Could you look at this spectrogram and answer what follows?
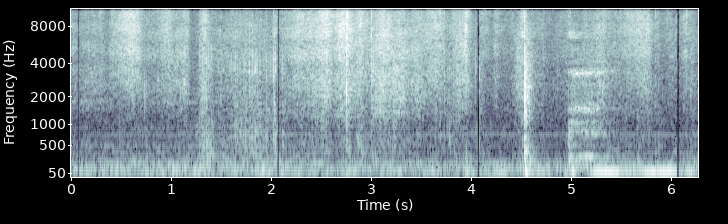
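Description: Faint rustling of cloth as long socks are pulled up and adjusted by hand, with one sharp click about four and a half seconds in.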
